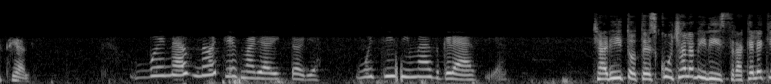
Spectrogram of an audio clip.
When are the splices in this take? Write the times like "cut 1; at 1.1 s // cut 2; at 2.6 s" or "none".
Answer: none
